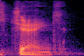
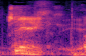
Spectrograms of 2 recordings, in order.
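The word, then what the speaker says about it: Cenk: And the C is pronounced like a J in my case, so it's Jank. But Jank.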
